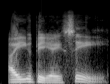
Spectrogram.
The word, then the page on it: IUPAC: American English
